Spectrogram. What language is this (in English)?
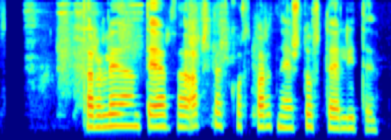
Icelandic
